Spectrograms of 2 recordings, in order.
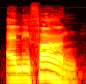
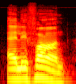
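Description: The two takes are said the same way.

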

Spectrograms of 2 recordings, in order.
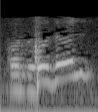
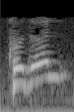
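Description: First: The middle consonant is followed by a short u. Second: The middle consonant is followed by no vowel. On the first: "يجوز ضمها" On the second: "ويجوز تسكينها"

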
